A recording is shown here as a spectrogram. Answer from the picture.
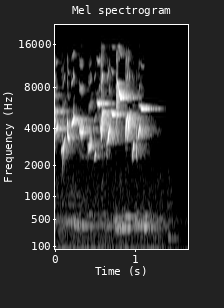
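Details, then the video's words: Fast, high, sparkling chatter of a European goldfinch in the wedani song style, a continuous run of twittering notes that fades out after just over a second. "مقنين ويداني"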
